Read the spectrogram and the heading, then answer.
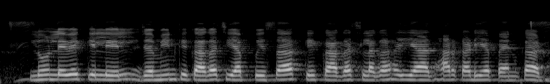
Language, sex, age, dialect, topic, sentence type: Magahi, male, 18-24, Western, banking, question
